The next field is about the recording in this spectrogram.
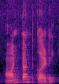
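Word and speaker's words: entente cordiale: That resulted இன் ஆன்டாண்ட் கார்டைல். என்டன்ட்டின்னு சொல்லக்கூடாது, அதை you have to pronounce it ஆஸ் ஆன்டாண்ட் கார்டைல் இன் 1904.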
